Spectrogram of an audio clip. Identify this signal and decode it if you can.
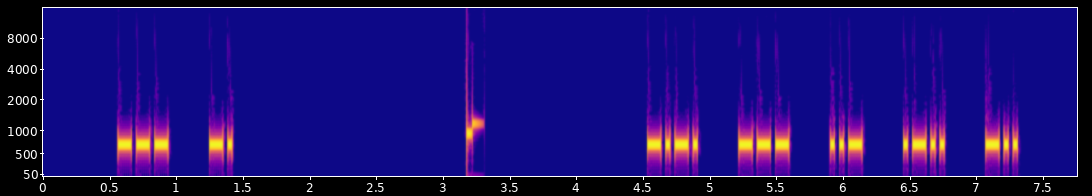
Morse code, heard as a keyed tone, about 34 wpm, spaced as for 20 wpm, 690 Hz. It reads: ON COULD
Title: 3x Character Spacing - Top 100 Words - 35wpm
